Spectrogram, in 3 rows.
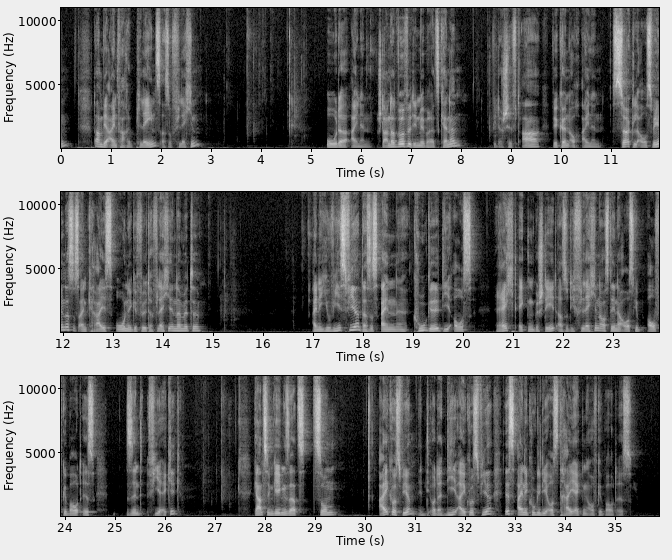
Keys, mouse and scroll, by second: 2.2 middle click, 3.8 Delete, 4.6 shift+a, 8.6 shift+Delete, 8.7 shift+a, 11.2 middle click, 14.3 Delete, 15.3 shift+a, 17.5 middle click, 19.0 ctrl+middle click, 27.2 End, 27.2 Delete, 28.3 shift+a, 33.2 middle click.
